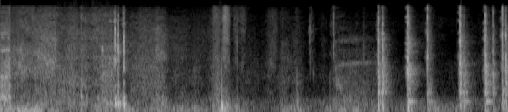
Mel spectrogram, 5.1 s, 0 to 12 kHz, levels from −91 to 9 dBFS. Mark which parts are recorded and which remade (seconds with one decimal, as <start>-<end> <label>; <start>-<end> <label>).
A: 0.0-5.1 recorded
